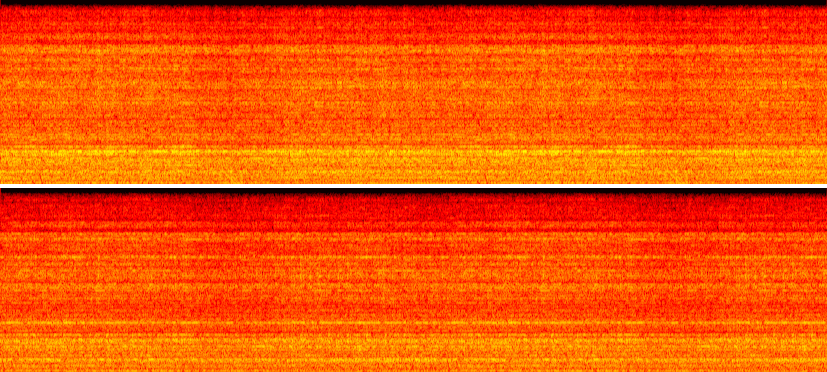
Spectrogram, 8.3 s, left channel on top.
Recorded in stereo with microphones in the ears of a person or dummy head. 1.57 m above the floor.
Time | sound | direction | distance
0.0 | an engine running | 65° left (ahead or behind) | 1.6 m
